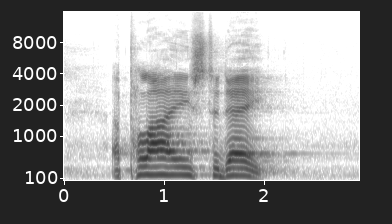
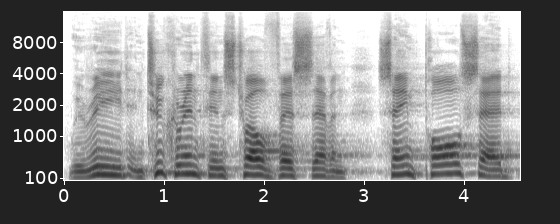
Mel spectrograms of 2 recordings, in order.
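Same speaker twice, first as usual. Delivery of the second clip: normal talking voice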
